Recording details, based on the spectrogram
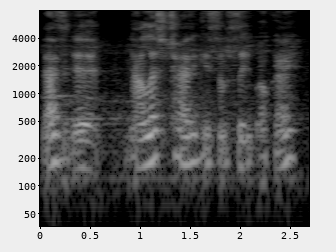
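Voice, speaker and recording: A man reading the part of a grieving, gently reassuring widowed mother in a novel, with quiet restraint. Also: high-pitched, fairly even intonation, normal speed, gravelly, slight background noise. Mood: gentle, reassuring.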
